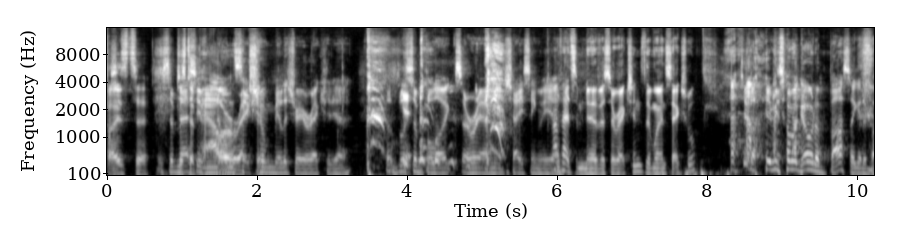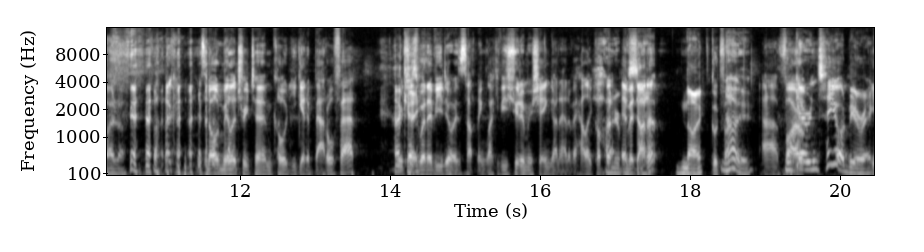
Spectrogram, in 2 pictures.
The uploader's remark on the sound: This is a fun podcast, so good to have all the original boys back together, on location at RoyAl’s burger in Wembley, Perth.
